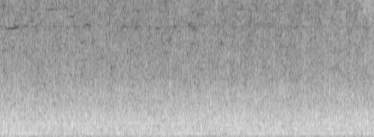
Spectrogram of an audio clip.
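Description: Water of Browns Creek flows in a constant, broadband rushing wash, close and steady with no breaks and no voices.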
